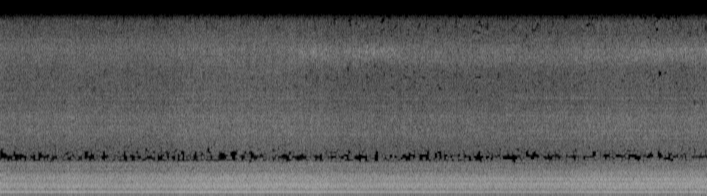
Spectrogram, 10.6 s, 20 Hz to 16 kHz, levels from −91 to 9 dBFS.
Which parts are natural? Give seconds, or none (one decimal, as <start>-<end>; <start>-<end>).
4.9-8.1; 8.7-10.2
